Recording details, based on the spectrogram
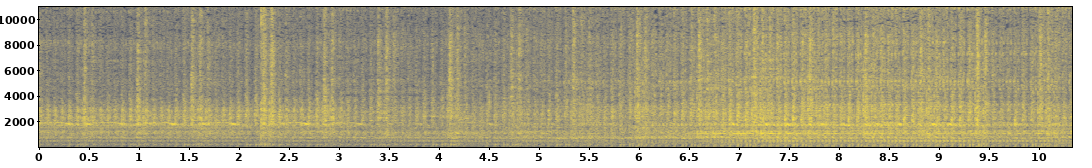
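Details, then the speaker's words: DuroMax XP10000E 10000 W portable generator with a tri-fuel conversion kit fitted, started with no load: engine thumps away steadily, then its pitch and loudness drop as the idle control idles it down. "And as you can hear, that's the idle control. It idles it down when the electricity is not in use."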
